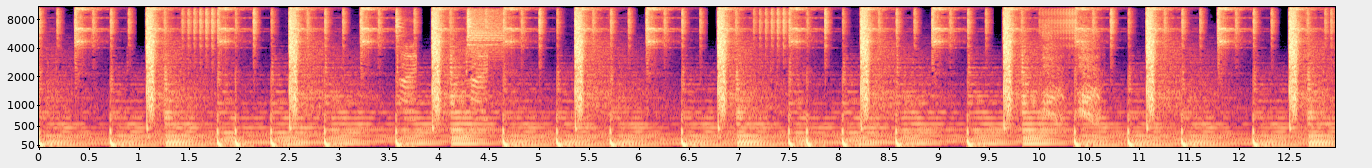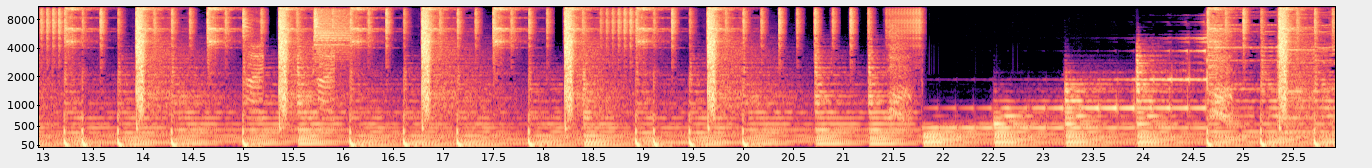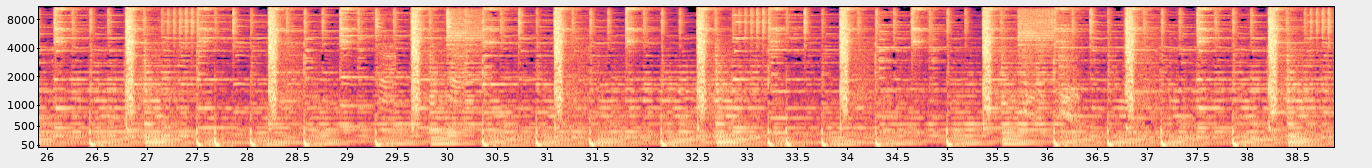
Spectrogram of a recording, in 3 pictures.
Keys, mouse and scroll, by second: 5.0-7.1 middle drag, 7.6-9.4 drag, 10.1-12.7 middle drag, 16.2 click, 17.2 click, 17.8-23.7 middle drag, 24.5-26.5 middle drag, 26.1 shift+d, 32.6-34.6 middle drag, 34.7 r.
